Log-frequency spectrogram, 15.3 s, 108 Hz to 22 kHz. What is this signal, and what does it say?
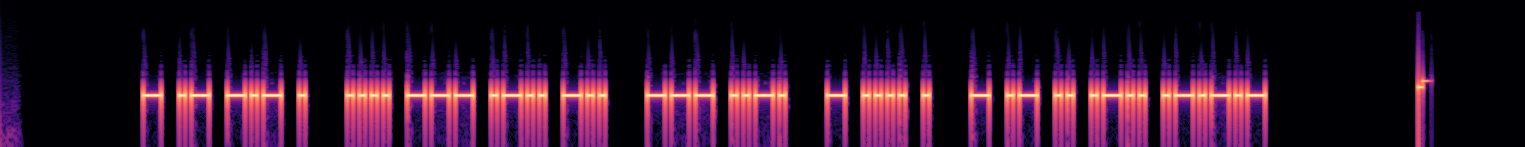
Morse code, heard as a keyed tone, about 21 wpm, 700 Hz. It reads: TAKE HOLD OF THE TAIL.
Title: Sentences from Top 1000 Words - Review Part 3 - 20wpm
